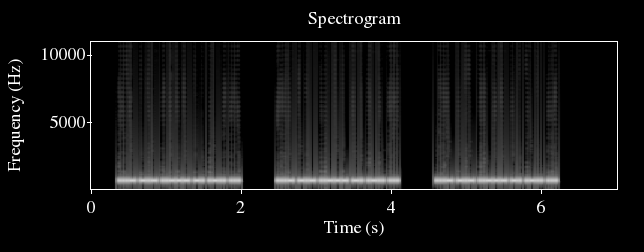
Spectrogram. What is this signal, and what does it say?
Morse code, heard as a keyed tone, about 51 wpm, 700 Hz. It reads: VK2NLS VK2NLS VK2NLS
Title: DXCC-100 Call Signs - 6 Characters - Repeated 3x - 50wpm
